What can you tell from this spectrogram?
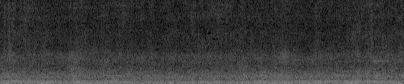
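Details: Bees in a small Crookes wildlife garden give an unbroken, level humming buzz with layered low tones, set against soft broadband outdoor noise.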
